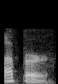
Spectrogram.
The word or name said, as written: upper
